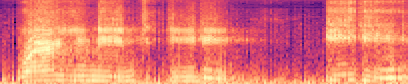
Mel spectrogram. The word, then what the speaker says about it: EDI: are you named Ed Ed is the phonetic pronunciation of Eed that is an acronym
